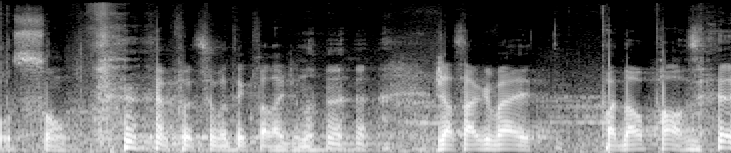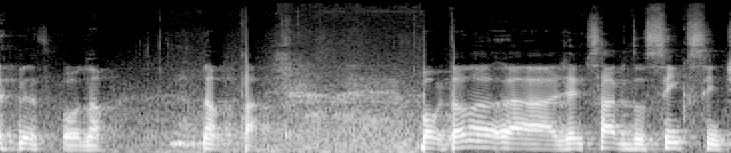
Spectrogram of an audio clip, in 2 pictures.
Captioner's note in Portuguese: risos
